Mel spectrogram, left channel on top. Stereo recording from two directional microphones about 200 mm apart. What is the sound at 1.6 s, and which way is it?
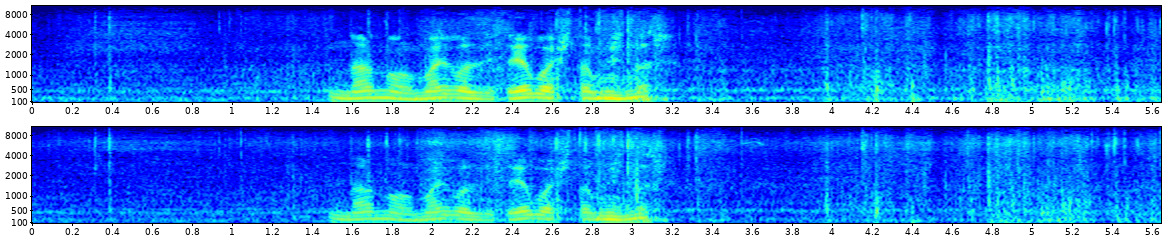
Speech, centre (ahead or behind).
